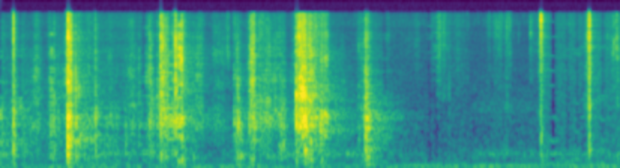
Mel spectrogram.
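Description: Small cardboard box being opened and handled and a roll of glue dots pulled out of it: a string of sharp clicks and short papery scrapes, the loudest about half a second and two seconds in.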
